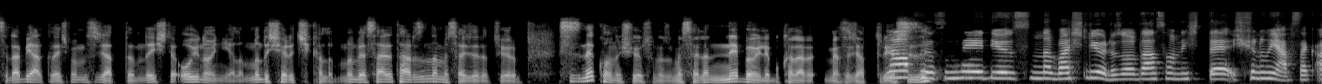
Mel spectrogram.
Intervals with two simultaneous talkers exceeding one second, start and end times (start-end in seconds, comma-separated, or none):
none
